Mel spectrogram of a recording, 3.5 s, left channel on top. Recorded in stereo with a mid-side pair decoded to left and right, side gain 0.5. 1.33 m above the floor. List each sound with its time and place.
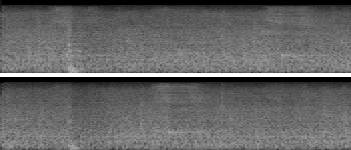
0.7 s a whoosh: 55° left, 1.5 m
